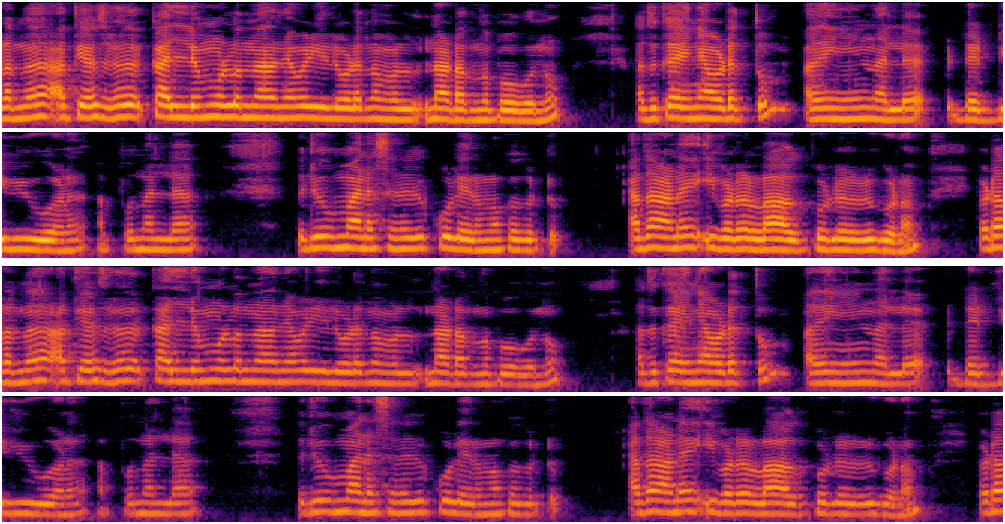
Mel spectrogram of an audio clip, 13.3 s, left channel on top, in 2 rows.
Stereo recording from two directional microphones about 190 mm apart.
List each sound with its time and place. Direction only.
0.0 s speech: 20° left (ahead or behind)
